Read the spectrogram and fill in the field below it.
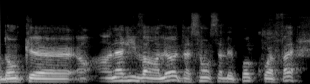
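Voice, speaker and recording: A man's voice against a quiet background. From Quebec, Montreal, raised by French parents. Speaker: wrestling commentator. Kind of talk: casual interview chat. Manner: animated.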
